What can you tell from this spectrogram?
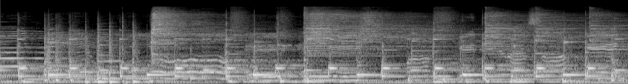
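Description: Javanese gamelan music accompanying jathilan dancing: metallophones ring out a fast, repeating melody over drums on a steady beat, with a bending higher melodic line above.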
